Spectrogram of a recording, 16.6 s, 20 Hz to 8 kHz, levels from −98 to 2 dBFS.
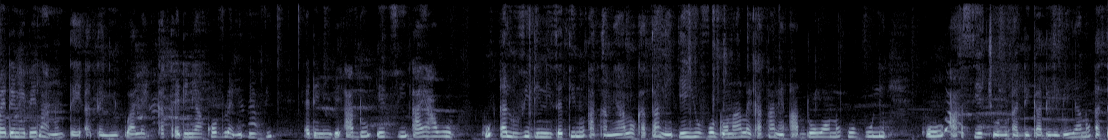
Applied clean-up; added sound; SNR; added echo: none; none; none; none.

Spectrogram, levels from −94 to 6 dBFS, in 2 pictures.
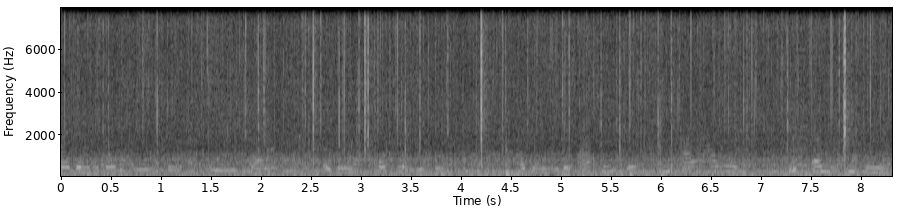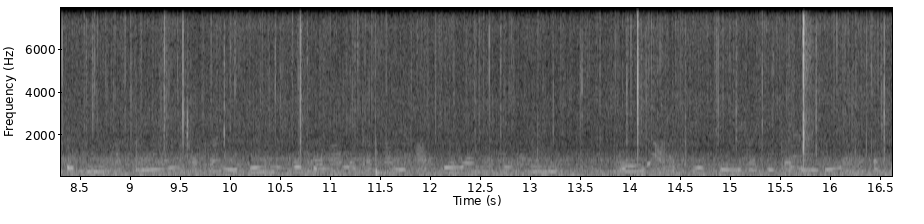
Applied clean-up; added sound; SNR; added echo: none; Fire; -4 dB; none.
